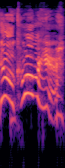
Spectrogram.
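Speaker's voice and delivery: put-on, insistent, loud, high-pitched holler. Retelling a guy behind a fence calling out: imitating a man yelling. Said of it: "he just kept yelling as he was walking".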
